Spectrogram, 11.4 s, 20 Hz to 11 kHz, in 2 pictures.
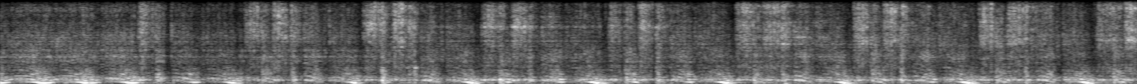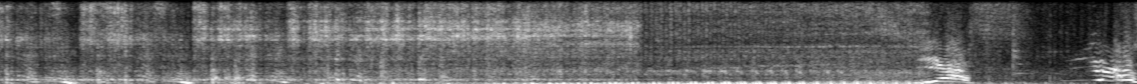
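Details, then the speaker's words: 1972 Triumph Dolomite 1850 barn find, off the road 34 years: slow steady cranking, then engine catches with a rising roar and runs about a second before dying; fuel pump seized/dead, new pump needed. "she fired off for a second brilliant well guys what do you think I call that a success because to be fair the fuel pump is completely neered"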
